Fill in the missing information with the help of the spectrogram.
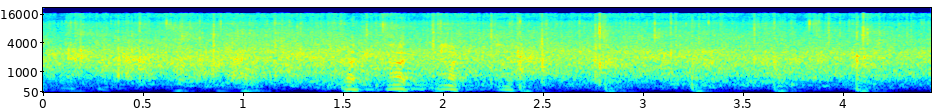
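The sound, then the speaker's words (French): Steady applause from an audience, a dense wash of many hands clapping at an even level throughout, with a few faint voices mixed in underneath. “Applaudissements.”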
